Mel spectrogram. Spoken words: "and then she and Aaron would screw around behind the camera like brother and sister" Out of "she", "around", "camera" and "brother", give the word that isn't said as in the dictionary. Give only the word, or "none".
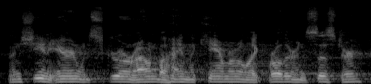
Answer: none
